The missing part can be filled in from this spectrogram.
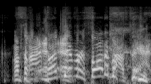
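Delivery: very high, squeezed-up cartoon duck voice. Impersonating a colleague on request, answering where cinnamon comes from: sounding like Daffy Duck. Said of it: "Why do you sound like Daffy Duck?".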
